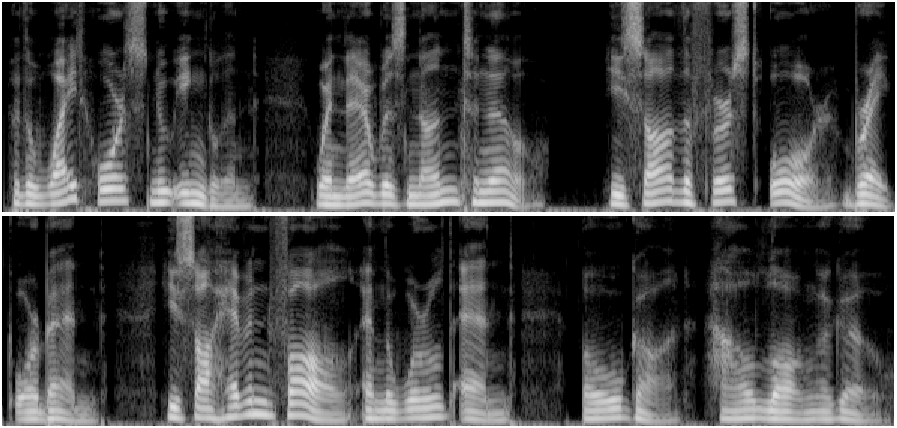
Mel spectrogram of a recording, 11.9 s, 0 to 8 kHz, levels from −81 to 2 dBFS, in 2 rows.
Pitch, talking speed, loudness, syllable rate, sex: 120 Hz, 165 wpm, -17 LUFS, 3.8 syllables/s, male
